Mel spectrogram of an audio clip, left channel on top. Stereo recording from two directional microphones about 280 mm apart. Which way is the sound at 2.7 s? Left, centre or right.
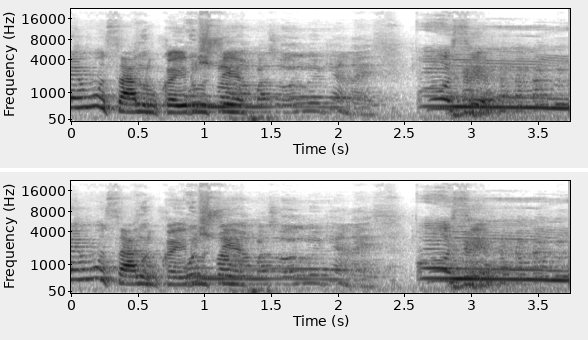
Centre.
